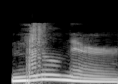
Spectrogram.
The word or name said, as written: milner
